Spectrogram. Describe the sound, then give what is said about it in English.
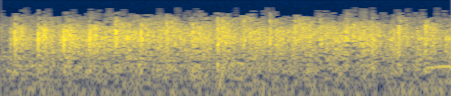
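A church audience claps their hands for the Lord steadily for several seconds, a dense, even wash of many overlapping claps with no voices heard. “How many have intentions of being in the bride of Christ? Clap your hands for the Lord.”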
